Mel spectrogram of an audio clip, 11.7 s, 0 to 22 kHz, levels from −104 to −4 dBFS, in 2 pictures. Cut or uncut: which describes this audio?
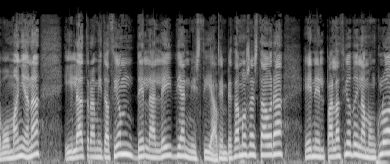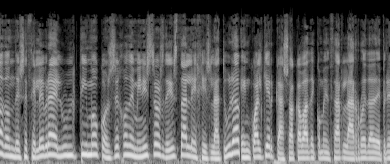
cut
